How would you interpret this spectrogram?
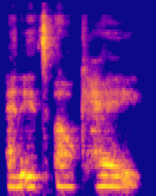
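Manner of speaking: whispered "and it's okay", slow and gentle; soft whisper. Real, not acted. Mom reassuring parents that big feelings are okay, whispered. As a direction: let it fall to a hush.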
